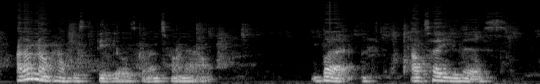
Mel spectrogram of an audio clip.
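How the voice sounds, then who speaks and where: A woman's very deep, low voice with ordinary pitch variation and long, frequent pauses, amid noticeable background noise and audible room echo. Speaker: beginner tarot reader. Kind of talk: tarot reading. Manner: slow.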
